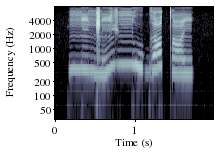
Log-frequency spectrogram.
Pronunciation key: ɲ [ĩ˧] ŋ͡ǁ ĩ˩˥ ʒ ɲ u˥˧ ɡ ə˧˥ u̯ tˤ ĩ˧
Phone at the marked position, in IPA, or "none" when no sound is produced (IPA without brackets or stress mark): ĩ˧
